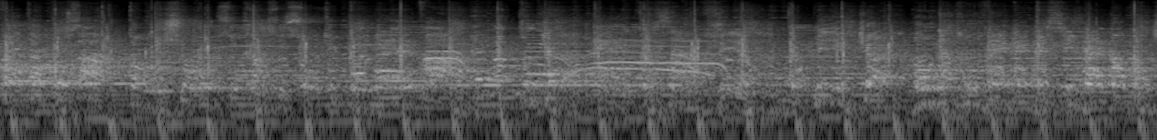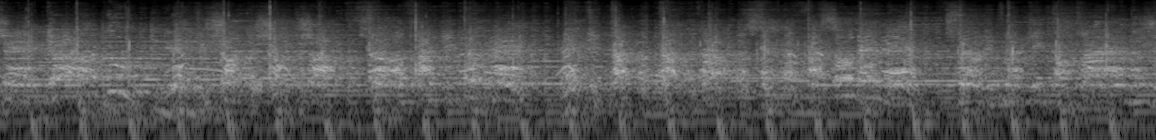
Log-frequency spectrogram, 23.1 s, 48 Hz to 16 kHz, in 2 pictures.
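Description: A large concert crowd cheering and shouting over live 1980s French pop music, the whole mix loud and dense.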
